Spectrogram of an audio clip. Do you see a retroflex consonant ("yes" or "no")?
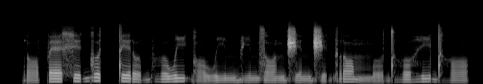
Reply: no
